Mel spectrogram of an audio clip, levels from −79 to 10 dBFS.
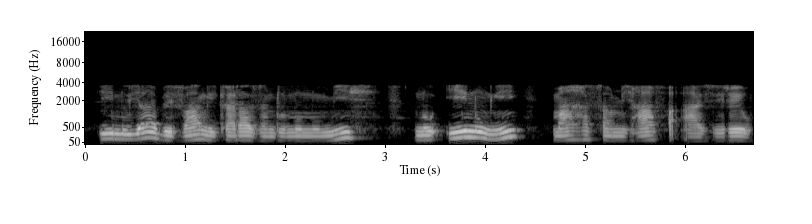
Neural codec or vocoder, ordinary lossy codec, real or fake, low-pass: none; none; real; 3.6 kHz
